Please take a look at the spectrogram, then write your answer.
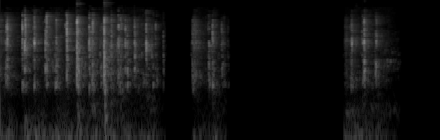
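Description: Rapid typing on a computer keyboard, with close, crisp clustered keystrokes in short bursts separated by pauses.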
